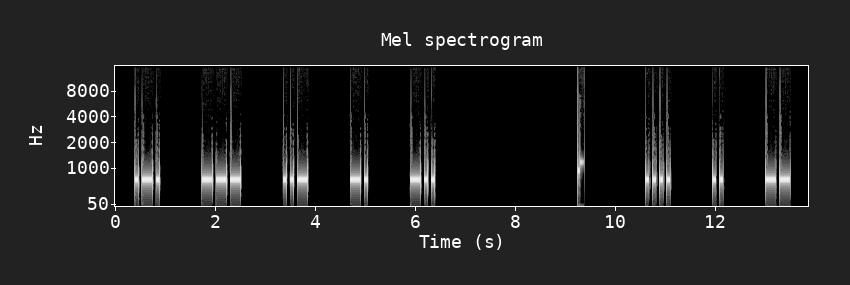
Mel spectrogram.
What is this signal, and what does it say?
Morse code, heard as a keyed tone, about 17 wpm, spaced as for 8 wpm, 700 Hz. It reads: ROUND HIM
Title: 4x Character Spacing - Top 200 Words - 17wpm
